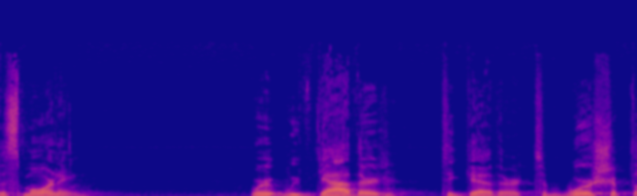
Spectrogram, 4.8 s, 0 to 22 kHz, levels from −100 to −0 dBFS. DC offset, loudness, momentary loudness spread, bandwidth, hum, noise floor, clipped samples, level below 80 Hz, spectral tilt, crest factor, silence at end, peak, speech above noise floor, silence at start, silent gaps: under 0.1%; -45 LUFS; 16 LU; 16.5 kHz; none; -85 dBFS; under 0.1%; -82 dBFS; -5.5 dB/octave; 20 dB; 0 s; -26 dBFS; 41 dB; 0 s; none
